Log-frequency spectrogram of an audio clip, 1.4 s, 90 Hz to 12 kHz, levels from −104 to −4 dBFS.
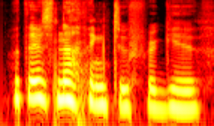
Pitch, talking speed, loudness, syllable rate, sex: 210 Hz, 210 wpm, -18 LUFS, 7.1 syllables/s, female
